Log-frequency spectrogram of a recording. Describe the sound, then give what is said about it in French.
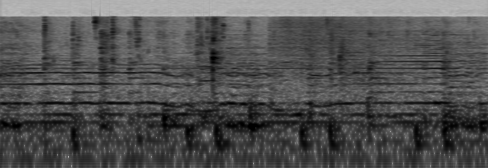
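Wet chewing noises repeat in a steady rhythm, soft smacks and squishes of gum being worked in the mouth by a bored-looking Oni at an office counter, blowing bubbles now and then, over a faint background hum, with no talking. “Elle mâche un chewing-gum, faisant des bulles de temps en temps.”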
